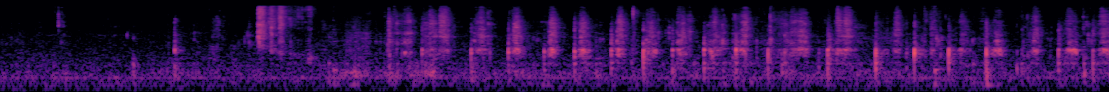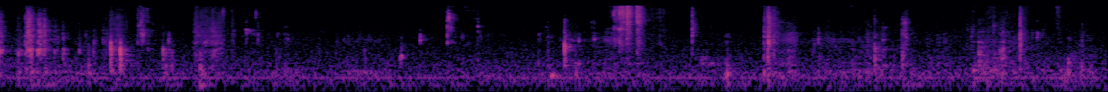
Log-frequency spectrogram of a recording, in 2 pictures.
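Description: Close-up eating of chili with saltine crackers: wet mouth clicks and crunching chews, coming in a steady rhythm of about three a second through much of the first half, then sparser.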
